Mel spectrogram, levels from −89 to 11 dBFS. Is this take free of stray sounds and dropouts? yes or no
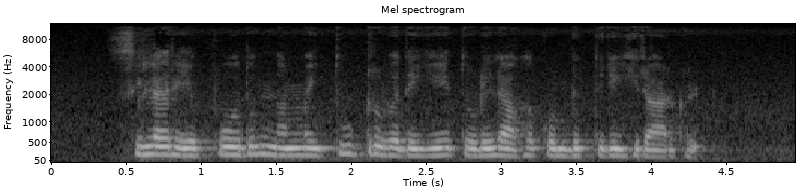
yes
